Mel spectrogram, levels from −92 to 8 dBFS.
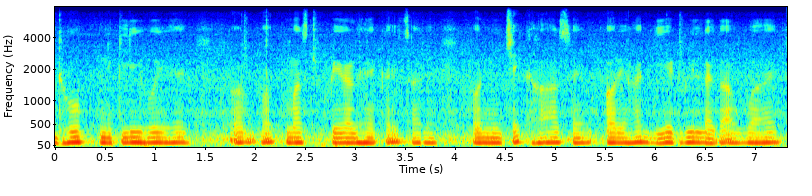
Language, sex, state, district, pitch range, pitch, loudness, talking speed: Hindi, male, Uttar Pradesh, Lucknow, 100-110 Hz, 105 Hz, -16 LUFS, 180 wpm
